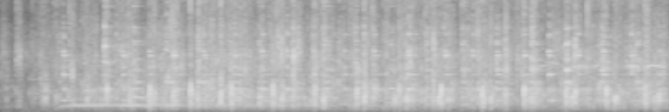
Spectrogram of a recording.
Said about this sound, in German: Einen ganz besonderen Applaus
